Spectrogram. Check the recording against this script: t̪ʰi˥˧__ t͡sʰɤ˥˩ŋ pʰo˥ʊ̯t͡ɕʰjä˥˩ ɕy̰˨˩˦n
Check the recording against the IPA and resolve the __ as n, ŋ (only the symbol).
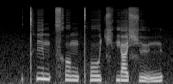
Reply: n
